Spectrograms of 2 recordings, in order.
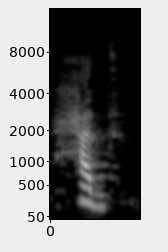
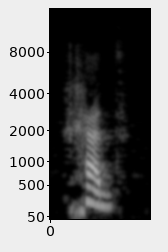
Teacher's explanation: It's also similar to the sound people make when they snore. According to phonetic charts, ha is pronounced in a deeper part of the throat than kha.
